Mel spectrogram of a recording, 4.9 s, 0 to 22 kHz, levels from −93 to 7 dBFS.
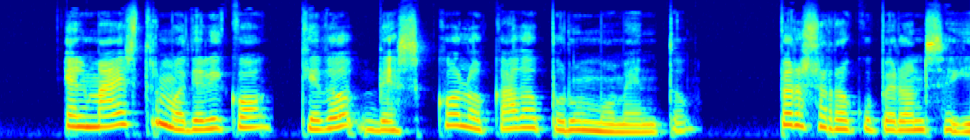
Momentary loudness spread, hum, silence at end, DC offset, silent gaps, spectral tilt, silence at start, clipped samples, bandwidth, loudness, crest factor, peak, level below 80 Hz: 5 LU; none; 0 s; under 0.1%; none; -4 dB/octave; 0.3 s; under 0.1%; 19.5 kHz; -24 LUFS; 18 dB; -6 dBFS; -78 dBFS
